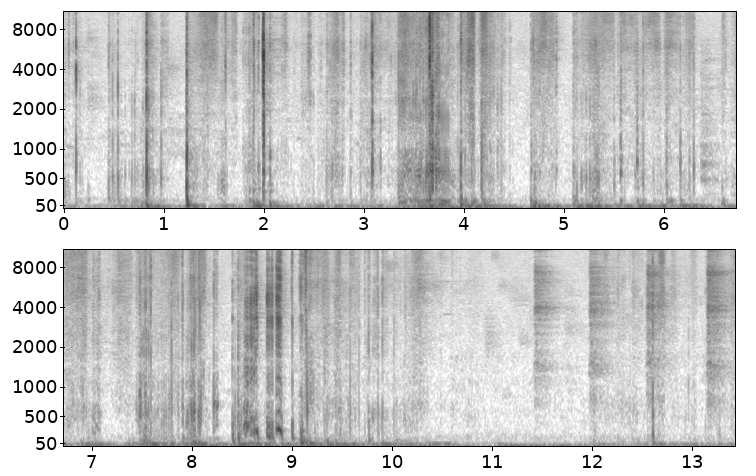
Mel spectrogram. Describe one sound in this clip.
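Hands tap and rub against a cardboard box.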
